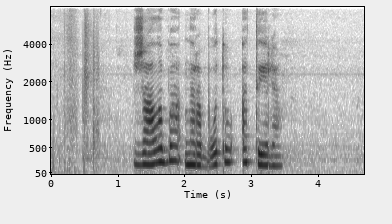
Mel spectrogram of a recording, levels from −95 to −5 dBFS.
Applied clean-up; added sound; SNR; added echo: none; none; none; none.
